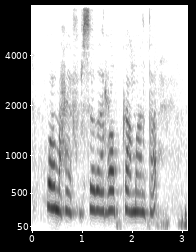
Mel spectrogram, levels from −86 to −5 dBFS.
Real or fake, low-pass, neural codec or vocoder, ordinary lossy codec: fake; none; codec, 16 kHz, 4 kbps, FunCodec, trained on Chinese and English, 50 frames a second; none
